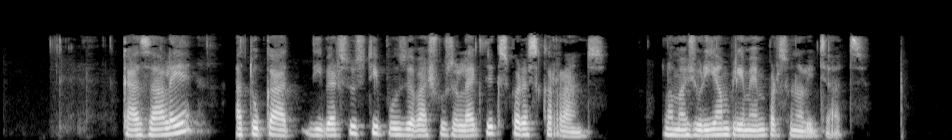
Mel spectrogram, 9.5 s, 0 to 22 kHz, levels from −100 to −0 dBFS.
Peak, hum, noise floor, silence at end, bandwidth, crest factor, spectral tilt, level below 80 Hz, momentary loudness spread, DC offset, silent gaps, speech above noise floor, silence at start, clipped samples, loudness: -2 dBFS; none; -59 dBFS; 0.9 s; 8 kHz; 16 dB; -5 dB/octave; -54 dBFS; 9 LU; under 0.1%; 2.31-2.36 s, 6.10-6.23 s; 43 dB; 1.25 s; under 0.1%; -17 LUFS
